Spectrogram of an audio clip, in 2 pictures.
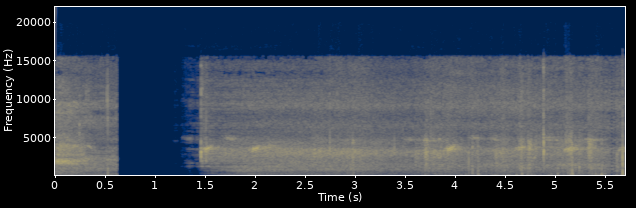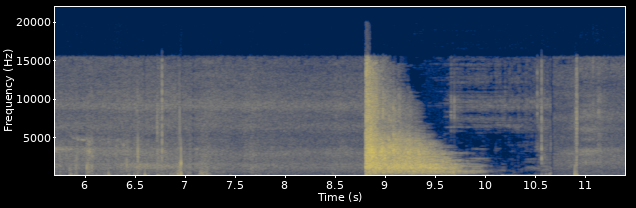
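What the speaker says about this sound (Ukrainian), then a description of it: "А ось що сталося з мангалом після першого вибуху." Firecracker blowing up a barbecue grill outdoors: a sudden loud sharp blast near the end after windy outdoor background with scattered clicks and rattles, followed by a fading burst of debris.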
